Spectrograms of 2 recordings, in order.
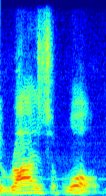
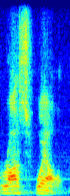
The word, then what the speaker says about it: Roswell: there when you visit pronounce the name correctly Ros wo not Roswell as we tend to pronounce it rosw um when you visit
